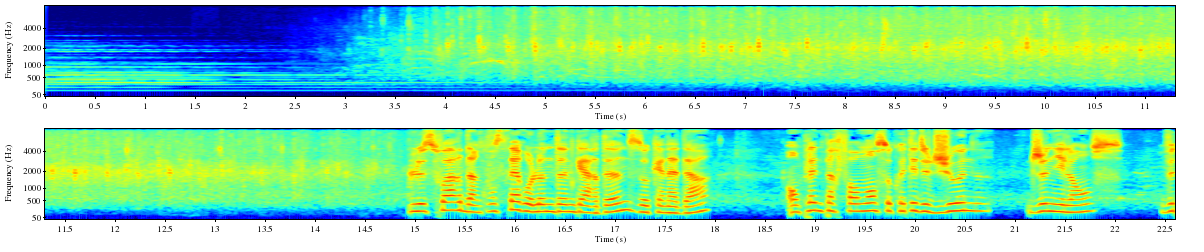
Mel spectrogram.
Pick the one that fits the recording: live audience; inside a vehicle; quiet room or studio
live audience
